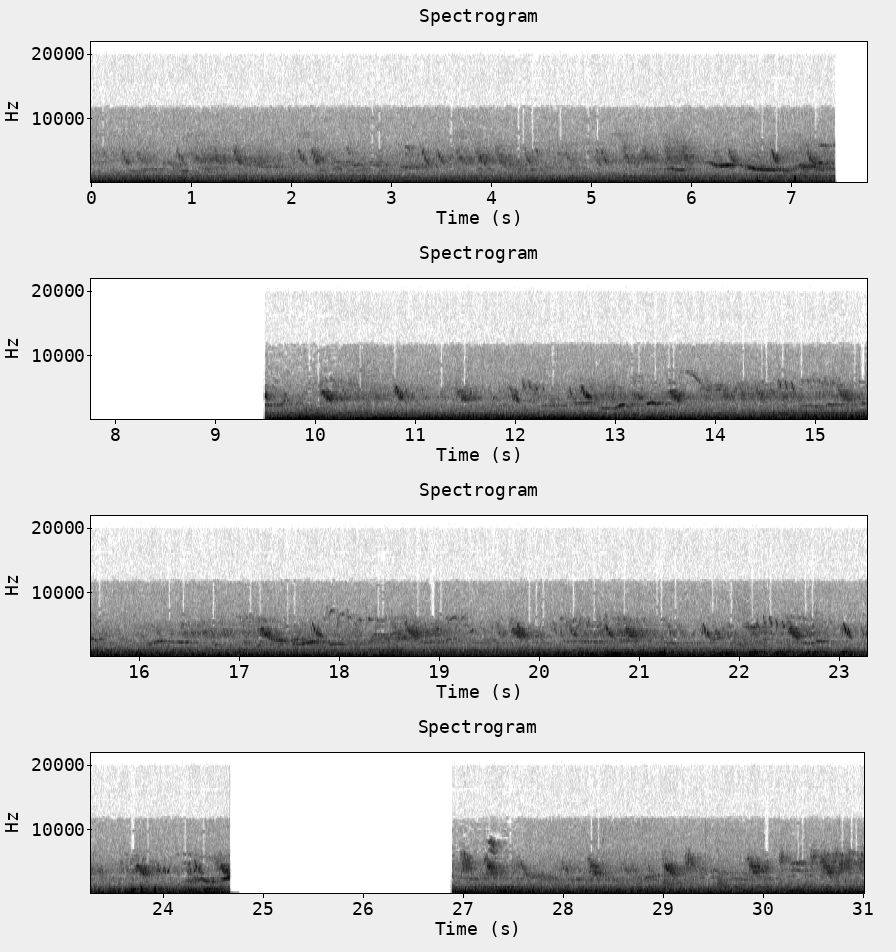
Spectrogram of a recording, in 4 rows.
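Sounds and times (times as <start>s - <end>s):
small birds chirping: 0.0s - 7.5s, 9.5s - 24.7s, 26.9s - 31.0s.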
